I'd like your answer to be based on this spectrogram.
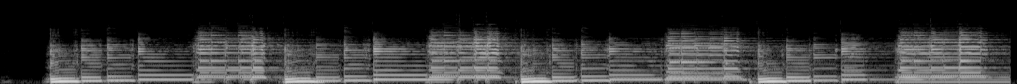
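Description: Guitar plays a chorus part, repeated strummed chord phrases with slides in a steady rhythm, loud, bright and ringing, heard alone with no voices.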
